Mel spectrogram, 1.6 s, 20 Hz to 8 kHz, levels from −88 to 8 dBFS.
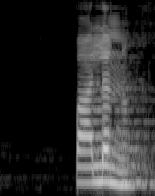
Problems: echo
